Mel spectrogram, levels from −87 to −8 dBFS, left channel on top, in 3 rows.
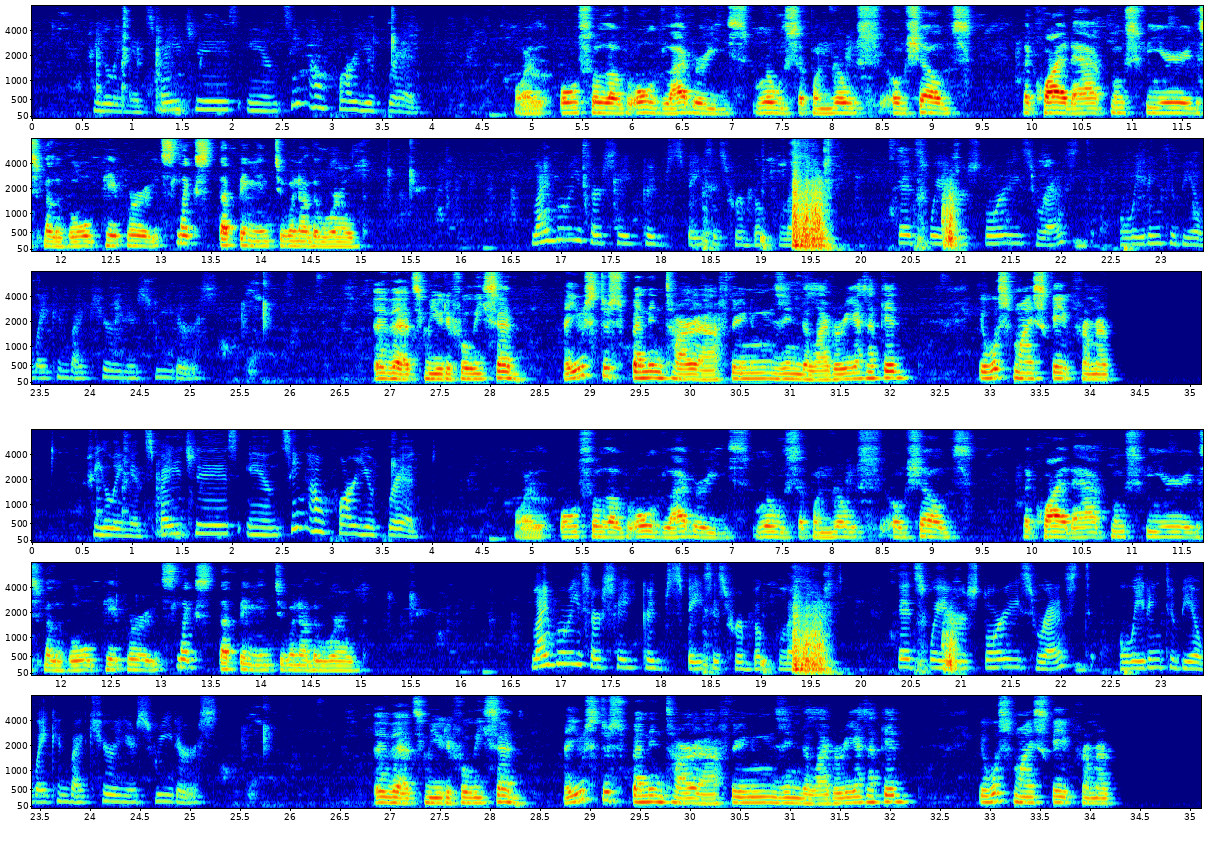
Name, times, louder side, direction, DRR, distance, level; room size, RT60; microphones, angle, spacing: voice 1, 0.5-3.9 16.7-19.6 20.4-22.1 22.6-25.3, right 4 dB, 75° right, 0.7 m, -40 dB
voice 2, 4.8-9.4 9.9-15.0 19.3-19.7 20.8-21.0 26.8-28.3 28.7-32.2 32.9-34.2, left 4 dB, 50° left, 0.6 m, -26 dB
3.7 x 2.9 x 4.2 m
head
